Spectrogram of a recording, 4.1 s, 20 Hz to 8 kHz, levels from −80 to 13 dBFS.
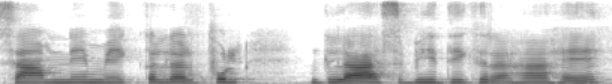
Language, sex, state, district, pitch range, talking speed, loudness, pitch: Hindi, female, Jharkhand, Ranchi, 230-245 Hz, 115 wpm, -20 LUFS, 235 Hz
